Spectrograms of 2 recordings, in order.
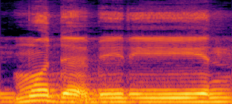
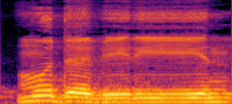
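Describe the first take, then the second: No difference in how they are said.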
